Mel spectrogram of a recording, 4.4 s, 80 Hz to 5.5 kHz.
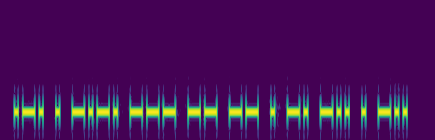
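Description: Morse code, heard as a keyed tone, about 29 wpm, 600 Hz. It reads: RECOMMENDED
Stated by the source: Morse code at 29 wpm, sending Ken Follett's novel Never in English, from CW med Gnister.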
